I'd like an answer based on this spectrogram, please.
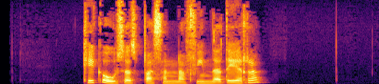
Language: Galician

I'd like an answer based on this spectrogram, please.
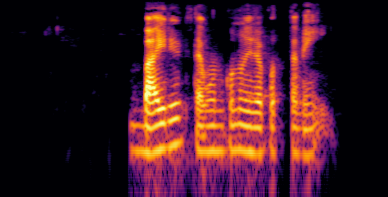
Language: Bangla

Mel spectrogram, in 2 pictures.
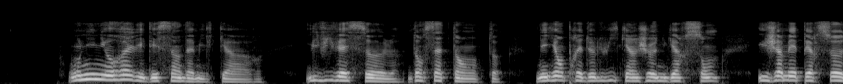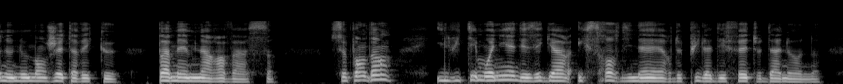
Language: French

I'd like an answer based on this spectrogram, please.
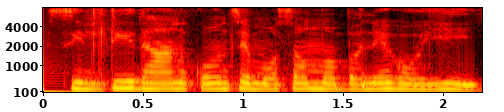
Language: Chhattisgarhi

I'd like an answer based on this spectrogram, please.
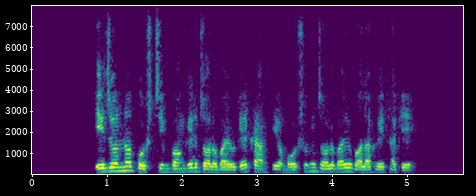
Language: Bangla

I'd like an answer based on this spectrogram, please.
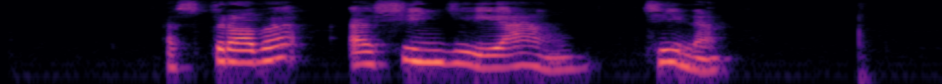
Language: Catalan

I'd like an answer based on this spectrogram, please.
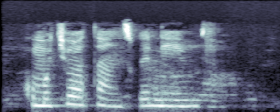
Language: Kinyarwanda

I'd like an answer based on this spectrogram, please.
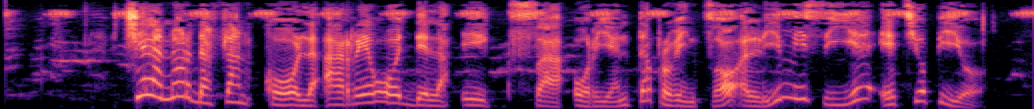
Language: Esperanto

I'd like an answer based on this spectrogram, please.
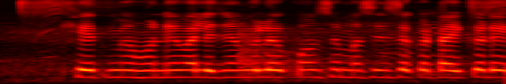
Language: Magahi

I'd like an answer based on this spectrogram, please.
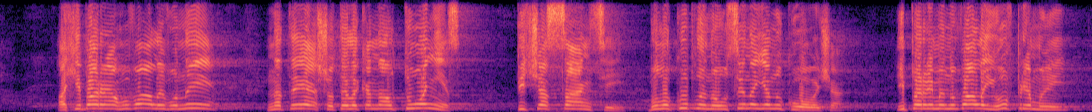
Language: Ukrainian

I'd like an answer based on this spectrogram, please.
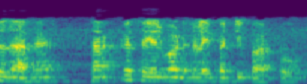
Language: Tamil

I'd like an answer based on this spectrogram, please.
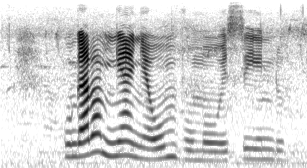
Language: South Ndebele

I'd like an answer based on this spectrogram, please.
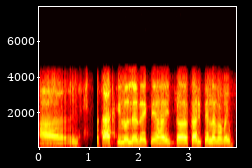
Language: Maithili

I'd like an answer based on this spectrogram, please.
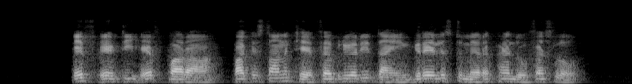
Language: Sindhi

